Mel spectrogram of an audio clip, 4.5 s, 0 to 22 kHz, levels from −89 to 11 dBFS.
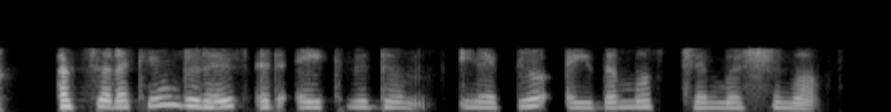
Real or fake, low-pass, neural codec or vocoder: fake; 3.6 kHz; codec, 16 kHz, 1.1 kbps, Voila-Tokenizer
